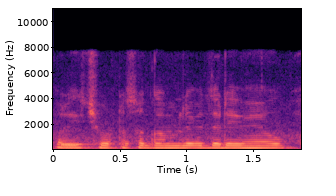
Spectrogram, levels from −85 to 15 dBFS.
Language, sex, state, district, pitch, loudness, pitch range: Hindi, male, Uttar Pradesh, Shamli, 160 Hz, -12 LUFS, 155-160 Hz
